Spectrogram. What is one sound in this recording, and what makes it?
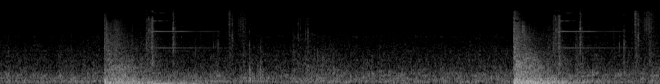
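A heavy metal object clanks into place.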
